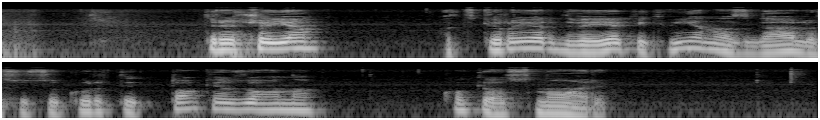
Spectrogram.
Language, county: Lithuanian, Šiauliai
